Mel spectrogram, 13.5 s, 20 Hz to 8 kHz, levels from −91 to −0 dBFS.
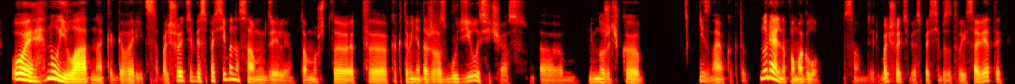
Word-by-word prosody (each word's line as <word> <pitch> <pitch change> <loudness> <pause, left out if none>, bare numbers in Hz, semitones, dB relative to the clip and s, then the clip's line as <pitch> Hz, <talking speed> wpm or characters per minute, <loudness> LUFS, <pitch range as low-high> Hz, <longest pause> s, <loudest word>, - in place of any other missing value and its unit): Ой, 190 -7 +9 0.2
ну 240 -2 +7
и 145 -9 +5
ладно, 105 -3 +4
как 90 - -11
говорится. 95 -2 +2
Большое 105 +11 -1
тебе 145 -1 -3
спасибо, 155 +9 +4
на 185 - -2
самом 100 - -2
деле, 85 -2 -7
потому 95 +3 -7
что 105 - -9 0.2
это 100 0 -3
как-то - - -7
меня 110 -1 -3
даже 100 -1 -2
разбудило 110 +9 -2
сейчас, 85 - -4 0.2
эм, 85 -1 -10
немножечко, 105 -2 -4 0.7
не 150 - -7
знаю, 100 -4 -5
как-то. - - -19 0.2
Ну, 245 - +1
реально 240 -7 +7
помогло, 100 -4 -3 0.3
на - - -9
самом - - -7
деле. - - -19
Большое - - -2
тебе - - -9
спасибо 95 - -6
за 90 0 -10
твои 90 -2 -9
советы. 105 - -2
105 Hz, 165 wpm, -25 LUFS, 95-130 Hz, 0.7 s, Ой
